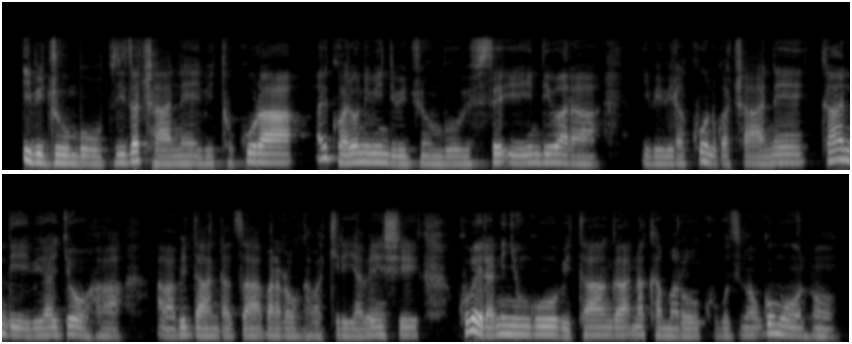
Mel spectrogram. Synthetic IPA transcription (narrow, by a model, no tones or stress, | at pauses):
iβid͡ʒuːmbuvjiːzat͡ʃaːne̞βitʰukuɾaː | ɾiko̞haɾiho̞niβiːndiβid͡ʒuːmbuβifi̥se̞ʔiβiːndiβaɾa | iβiβiɾakʰuːndɡwat͡ʃa̰ːne̞kaːndiβiɾaɟo̞ːhaː | βaβidaːnda̰za̰βaɾaɾo̞ːŋhaβakiɾijaβe̞ːnʃikuβe̞ːɾaniɲuŋɡuβitʰaːŋɡanakamaɾo̞kʰuβuzima̰b̚ɡumuːn̥hu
